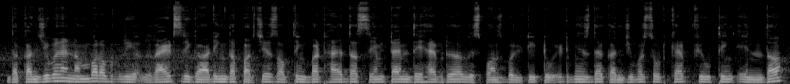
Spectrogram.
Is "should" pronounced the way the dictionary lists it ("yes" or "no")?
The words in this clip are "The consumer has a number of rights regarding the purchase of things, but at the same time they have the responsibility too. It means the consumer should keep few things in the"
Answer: no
